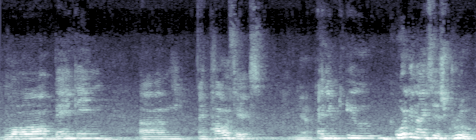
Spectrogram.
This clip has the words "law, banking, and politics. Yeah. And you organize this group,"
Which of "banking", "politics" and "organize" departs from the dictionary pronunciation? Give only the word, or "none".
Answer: none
